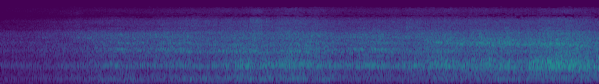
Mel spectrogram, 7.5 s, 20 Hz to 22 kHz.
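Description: Seibu 001 series Laview train passing close by: a rushing run of wheels on rail and running gear that builds over the first couple of seconds and is loudest near the end, with a faint high whine over it.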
